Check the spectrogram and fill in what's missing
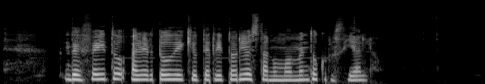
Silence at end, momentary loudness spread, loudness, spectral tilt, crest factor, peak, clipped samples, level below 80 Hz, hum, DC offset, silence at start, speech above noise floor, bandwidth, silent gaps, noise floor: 1.2 s; 7 LU; -23 LUFS; -6 dB/octave; 22 dB; -2 dBFS; under 0.1%; -60 dBFS; none; under 0.1%; 0.65 s; 48 dB; 11 kHz; none; -70 dBFS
